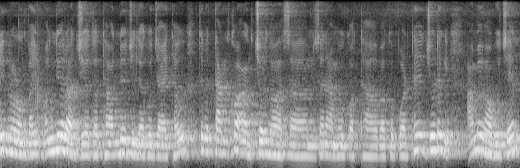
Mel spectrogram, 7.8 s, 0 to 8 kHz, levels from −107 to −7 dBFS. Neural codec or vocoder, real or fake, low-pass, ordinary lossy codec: none; real; none; none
